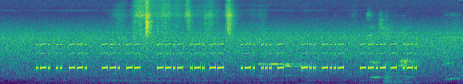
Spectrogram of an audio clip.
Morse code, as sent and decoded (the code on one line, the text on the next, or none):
.-. .. --. / --. -- / --.- .-. -- / .-. ... - / -.. -..- / --.- - .-.
RIG GM QRM RST DX QTR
